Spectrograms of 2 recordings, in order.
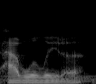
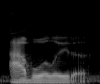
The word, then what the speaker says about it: abuelita: drives me insane is when people say abuelita. Abolita. Abuelita. Abua. It's one of the easier words in Spanish to pronounce.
